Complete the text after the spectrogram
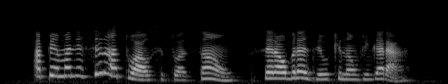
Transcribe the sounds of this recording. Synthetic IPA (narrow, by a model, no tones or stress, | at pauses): ɐpeɾmɐ̃neseɾɐːt̪uawsit̪uasɐ̃w̃ | seɾaʊbɾaziwkɪnɐ̃w̃vĩŋɡaɾa̰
